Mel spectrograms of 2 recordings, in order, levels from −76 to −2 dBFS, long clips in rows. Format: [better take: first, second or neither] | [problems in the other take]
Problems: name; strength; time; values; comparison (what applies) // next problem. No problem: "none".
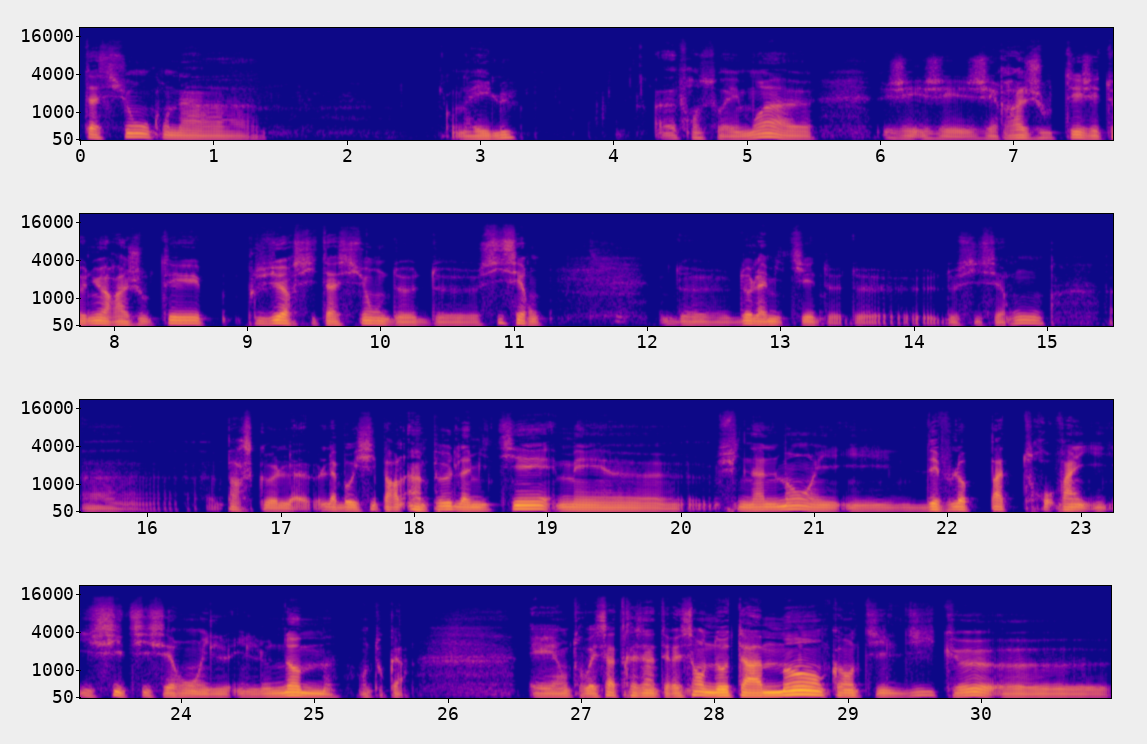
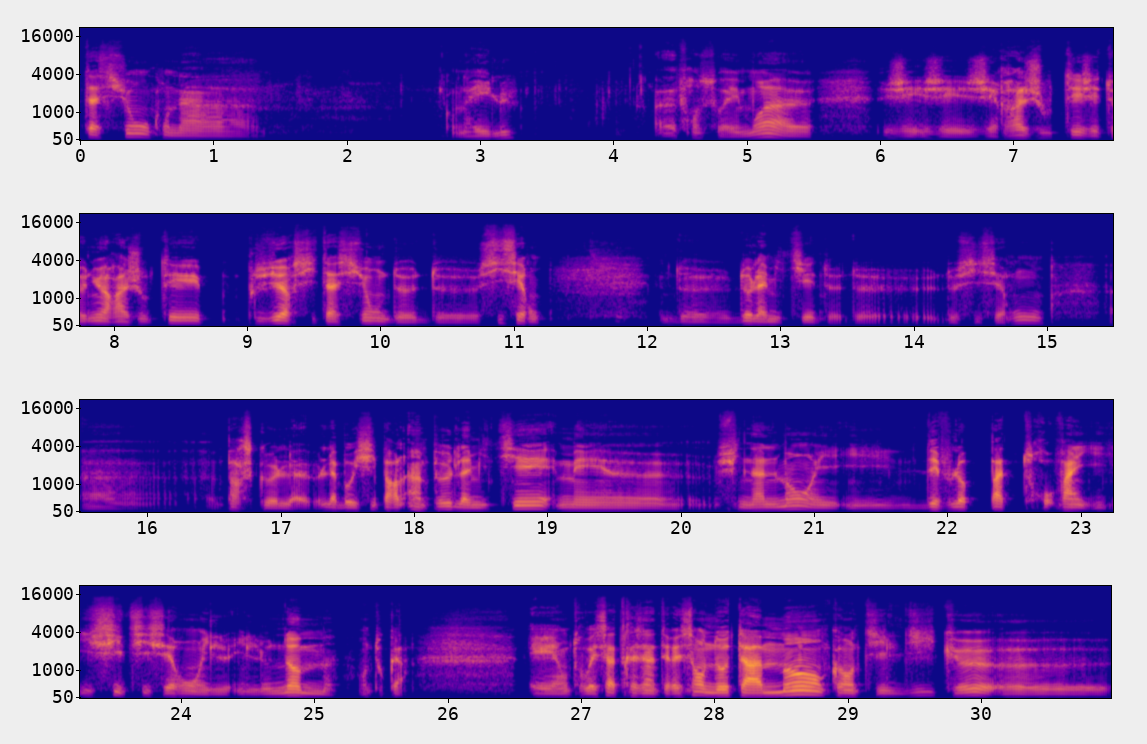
first | thin; very; fading below 550 Hz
